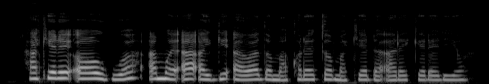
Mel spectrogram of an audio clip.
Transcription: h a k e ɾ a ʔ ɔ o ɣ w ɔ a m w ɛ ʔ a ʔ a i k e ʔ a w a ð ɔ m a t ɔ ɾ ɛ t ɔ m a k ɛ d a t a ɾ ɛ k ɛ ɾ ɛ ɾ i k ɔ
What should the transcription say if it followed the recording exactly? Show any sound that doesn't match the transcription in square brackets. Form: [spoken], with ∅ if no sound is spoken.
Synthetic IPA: h a k e ɾ [e] ʔ ɔ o ɣ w ɔ a m w ɛ ʔ a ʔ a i [ɡ] e ʔ a w a ð ɔ m a [k] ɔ ɾ ɛ t ɔ m a k ɛ d a [ʔ] a ɾ ɛ k ɛ ɾ ɛ ɾ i [∅] ɔ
